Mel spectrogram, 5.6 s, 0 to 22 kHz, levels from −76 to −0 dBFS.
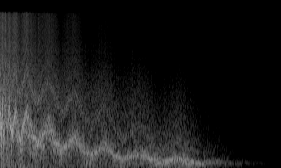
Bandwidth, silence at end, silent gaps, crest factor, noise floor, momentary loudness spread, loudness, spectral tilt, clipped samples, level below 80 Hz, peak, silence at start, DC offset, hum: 16 kHz; 1 s; none; 18 dB; -79 dBFS; 15 LU; -36 LUFS; -3.5 dB/octave; under 0.1%; -56 dBFS; -18 dBFS; 0 s; under 0.1%; none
